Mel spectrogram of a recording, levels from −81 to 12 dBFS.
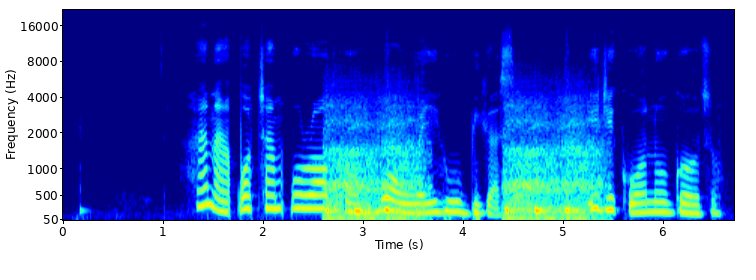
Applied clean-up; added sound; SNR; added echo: none; Crowd; -1 dB; none.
